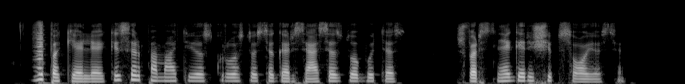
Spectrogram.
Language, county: Lithuanian, Utena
